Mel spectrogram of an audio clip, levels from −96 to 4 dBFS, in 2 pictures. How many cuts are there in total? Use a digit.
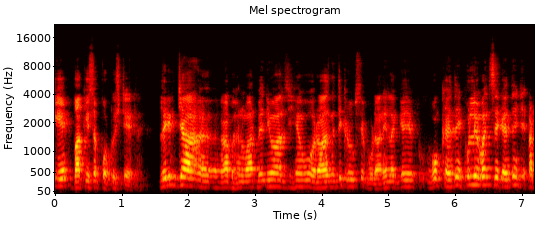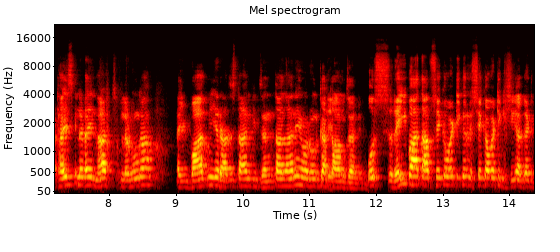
1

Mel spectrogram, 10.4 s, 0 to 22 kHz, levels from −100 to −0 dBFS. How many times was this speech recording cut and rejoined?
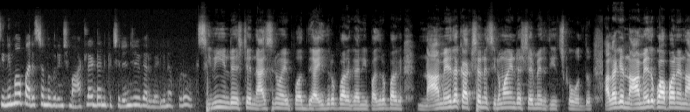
2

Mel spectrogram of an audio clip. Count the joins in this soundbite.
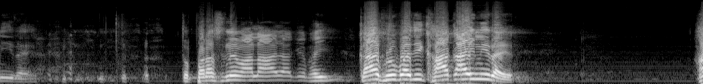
2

